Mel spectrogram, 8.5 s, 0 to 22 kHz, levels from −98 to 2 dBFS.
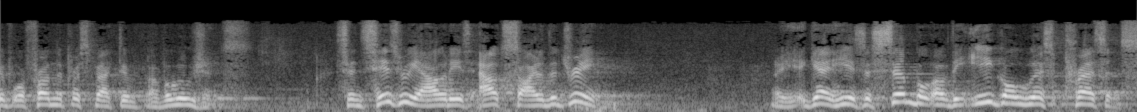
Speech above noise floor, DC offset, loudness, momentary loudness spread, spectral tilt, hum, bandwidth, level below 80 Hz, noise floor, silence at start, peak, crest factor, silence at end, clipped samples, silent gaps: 27 dB; under 0.1%; -20 LUFS; 11 LU; -5 dB/octave; none; 11.5 kHz; -50 dBFS; -47 dBFS; 0 s; -2 dBFS; 18 dB; 0 s; under 0.1%; none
